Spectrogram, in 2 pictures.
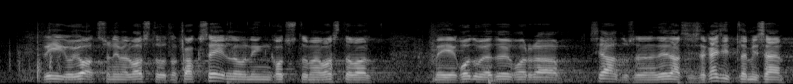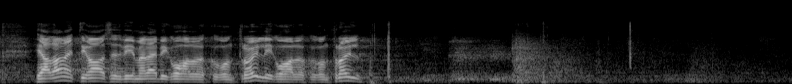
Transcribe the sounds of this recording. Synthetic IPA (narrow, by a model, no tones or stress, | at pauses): riːɡ̥ivjuɦɑt̪ːˑu̥senime̞lvɑst̪ɑvɑlt̪onkɑkse̞ːlnəwniŋɡot̪su̥st̪ɑme̞vɑst̪ɑvɑlt̪ˑ | me̞jeko̞d̪̥ujɑt̪ø̞ːko̞rːɑ | se̞ɑd̪use̞lnend̪e̞d̪ɑsisekæsʲit̪lemise̞he̞ɑd̪̥ɑme̞t̪ˑːikɑːsed̪viːme̞læbiko̞ɦɑlo̞lekːuko̞nt̪ro̞lʲːiko̞ɦɑlo̞lekuko̞nt̪ro̞lʲː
